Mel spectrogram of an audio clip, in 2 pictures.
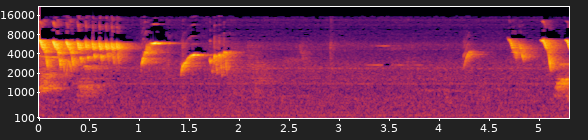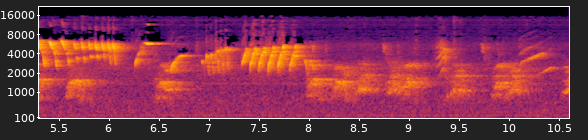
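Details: Mature, tame caged male Horsfield's bush lark just coming into breeding condition, very loud. Dense rapid bursts of high chirps, trills and sweeping whistles alternate with a quiet pause midway, then resume in fast, varied clusters.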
